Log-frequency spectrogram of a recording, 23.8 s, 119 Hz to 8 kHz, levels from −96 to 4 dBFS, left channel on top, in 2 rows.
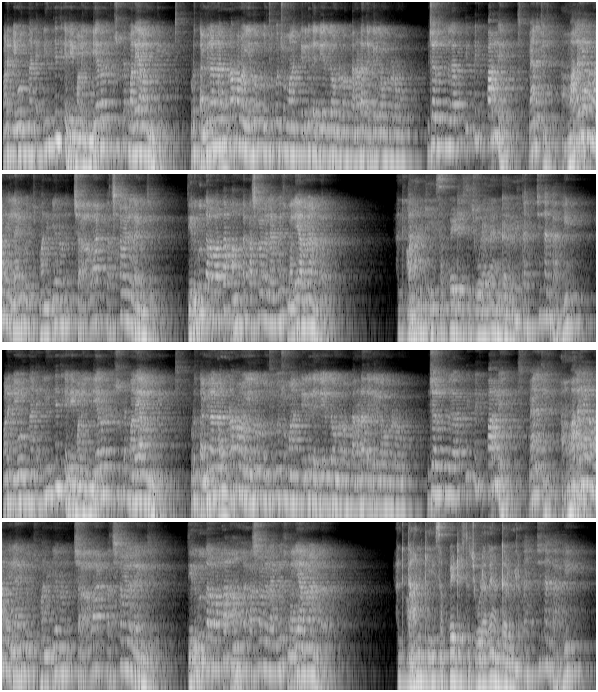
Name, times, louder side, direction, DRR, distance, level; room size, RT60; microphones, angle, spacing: voice 1, 0.0-3.2 3.8-8.0 8.5-10.1 10.5-10.9 11.3-15.0 15.6-18.4 19.9-20.4 22.3-23.2, left 1 dB, 45° left, -2 dB, 0.6 m, -22 dB
voice 2, 4.3-4.7 11.2-11.7 16.3-16.8 19.7-22.3, right 3 dB, 60° right, 5 dB, 0.4 m, -22 dB
5.5 x 2.4 x 2.8 m, 1.5 s
head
